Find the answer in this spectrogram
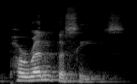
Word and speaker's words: parentheses: If you're talking about both, the plural is parentheses. The last syllable becomes C's. Parentheses.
